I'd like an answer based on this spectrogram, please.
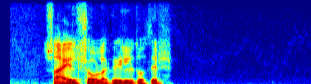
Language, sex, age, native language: Icelandic, male, 40-49, Icelandic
